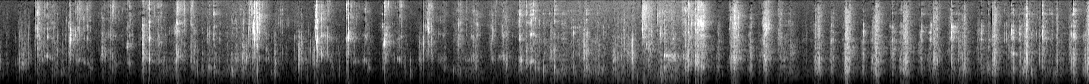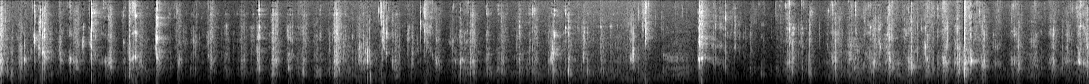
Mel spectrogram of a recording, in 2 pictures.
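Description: Close-miked eating sounds: spaghetti in tomato sauce and a kielbasa sausage being bitten and chewed, a dense run of sharp, irregular wet mouth clicks.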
